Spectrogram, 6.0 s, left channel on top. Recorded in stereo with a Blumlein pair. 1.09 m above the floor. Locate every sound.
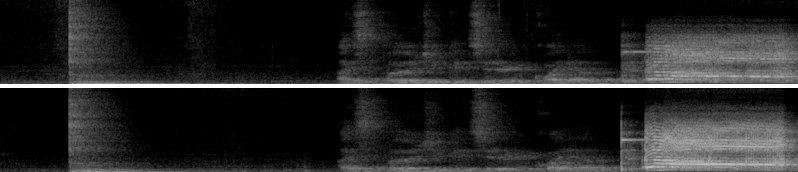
0.5 s a thud: 10° left, 1.1 m
2.5 s a man speaking: 50° left, 1.4 m
4.7 s a scream: 50° right, 0.5 m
